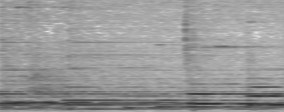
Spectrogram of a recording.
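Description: A rock band playing live, in an instrumental passage before the vocals come in: held, ringing melodic notes that change pitch every half second or so.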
